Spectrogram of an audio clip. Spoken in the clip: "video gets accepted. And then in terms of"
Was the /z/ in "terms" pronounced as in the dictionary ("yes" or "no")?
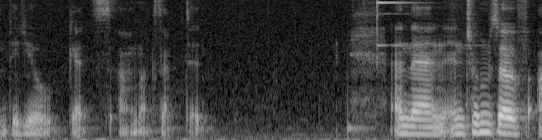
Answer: yes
